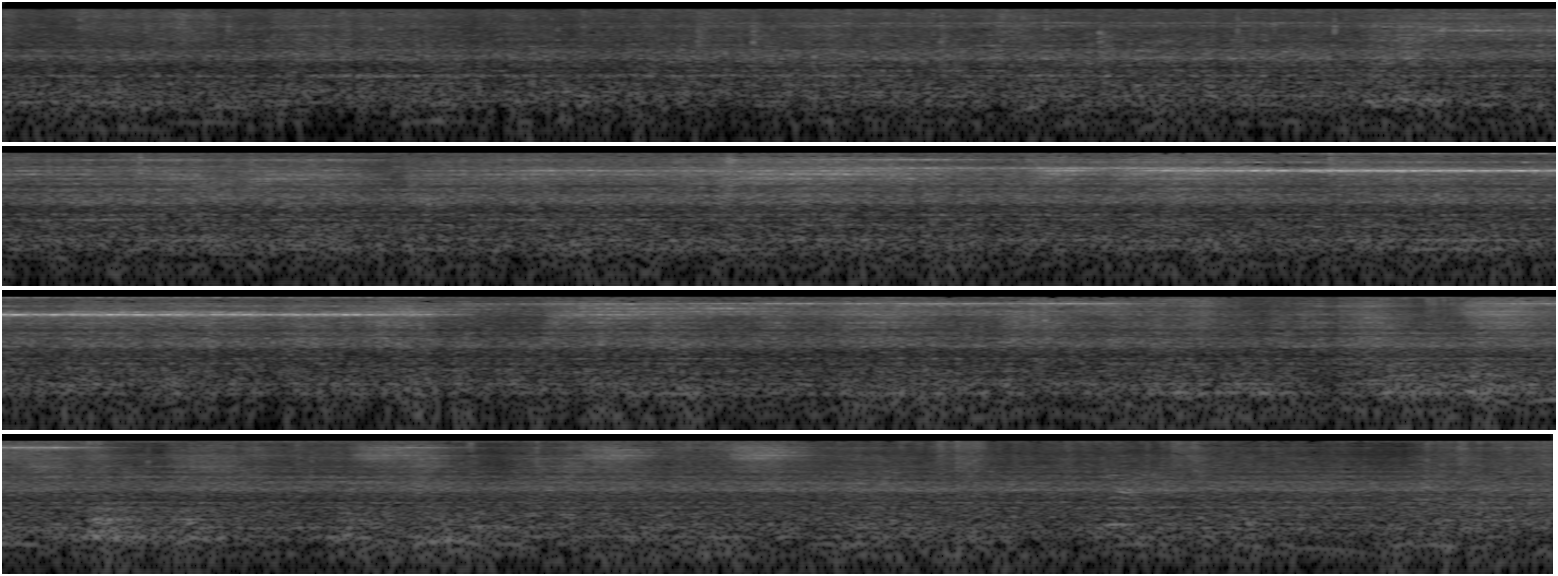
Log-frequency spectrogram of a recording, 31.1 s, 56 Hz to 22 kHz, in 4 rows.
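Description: Seoul Metro Line 9 subway train running at speed, heard from inside the car: steady rumble of wheels on rail, with a thin high tone about midway and slightly louder running in the last third.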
